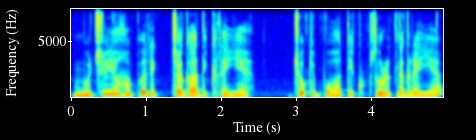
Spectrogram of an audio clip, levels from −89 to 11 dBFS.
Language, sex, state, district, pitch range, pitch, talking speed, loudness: Hindi, female, Himachal Pradesh, Shimla, 230-285 Hz, 245 Hz, 195 wpm, -18 LUFS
